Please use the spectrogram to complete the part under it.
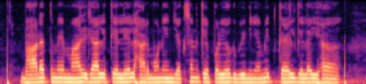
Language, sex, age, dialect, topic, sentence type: Magahi, male, 25-30, Western, agriculture, statement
